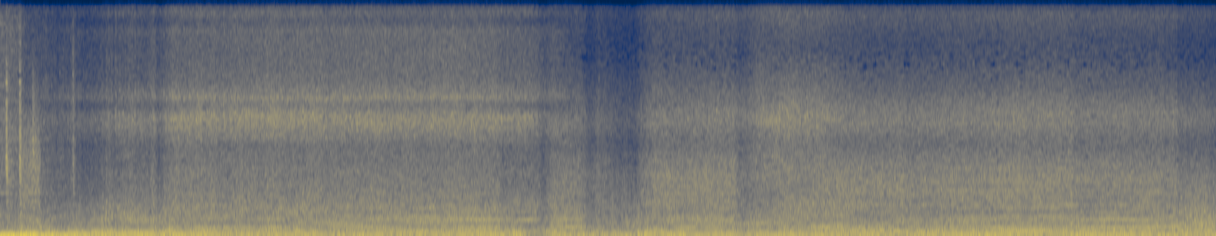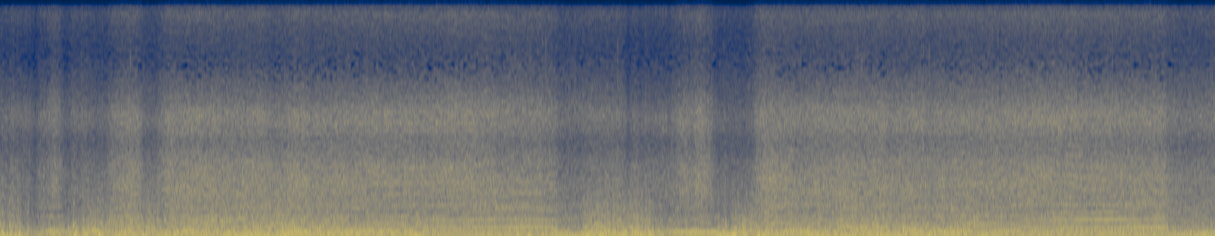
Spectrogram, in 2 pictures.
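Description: Street stock dirt-track race car's engine at racing speed, heard from inside the car. The revs climb in long rises and drop back briefly about every eight or nine seconds as the driver lifts for the corners.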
